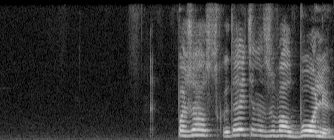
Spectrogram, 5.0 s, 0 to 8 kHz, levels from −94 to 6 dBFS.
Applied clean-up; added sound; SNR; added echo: none; none; none; none.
